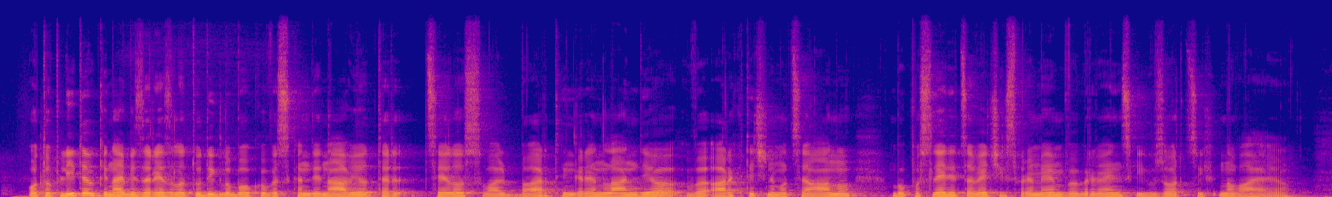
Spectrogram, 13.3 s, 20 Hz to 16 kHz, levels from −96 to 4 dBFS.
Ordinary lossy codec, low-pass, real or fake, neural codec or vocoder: none; 14.4 kHz; real; none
